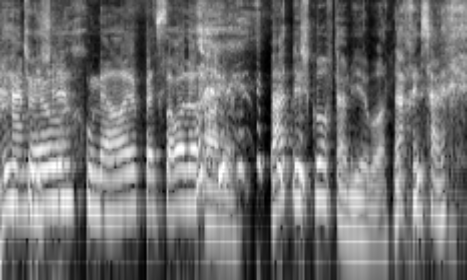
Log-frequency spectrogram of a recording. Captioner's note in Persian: خنده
